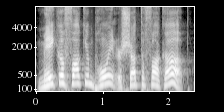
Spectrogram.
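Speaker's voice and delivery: mock-angry challenge; exasperated demand. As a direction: snap back at a troll. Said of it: "You're like".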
